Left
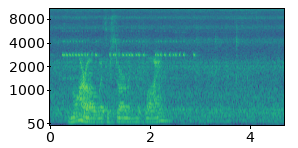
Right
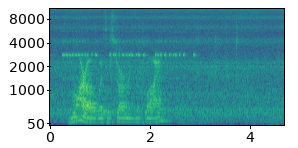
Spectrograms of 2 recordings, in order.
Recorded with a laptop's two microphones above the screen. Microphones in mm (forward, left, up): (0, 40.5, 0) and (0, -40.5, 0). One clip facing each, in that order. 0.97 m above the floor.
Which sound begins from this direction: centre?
A man speaking, at 0.3 s.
